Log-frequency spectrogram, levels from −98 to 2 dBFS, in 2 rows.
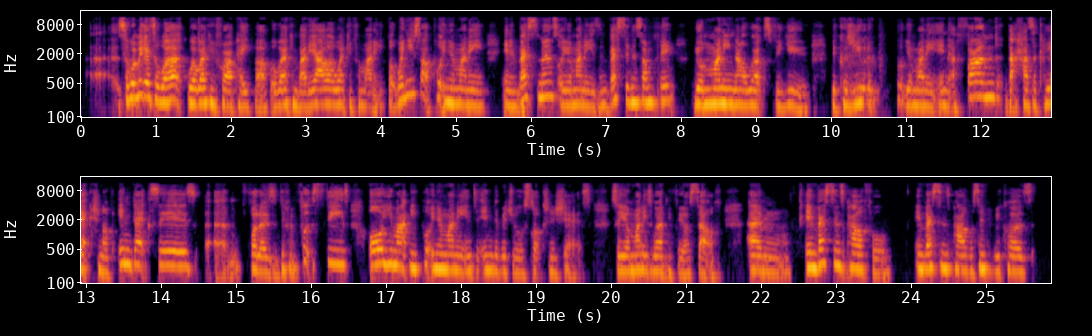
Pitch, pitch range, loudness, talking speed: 190 Hz, 175-220 Hz, -24 LUFS, 205 wpm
